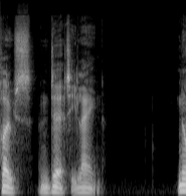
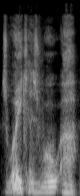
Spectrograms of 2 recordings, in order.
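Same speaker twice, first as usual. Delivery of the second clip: weak, grumbling sick man; a surly invalid cursing his weakness; sick surly robber. A narrator's reading. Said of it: "with an imprecation on his eyes".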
